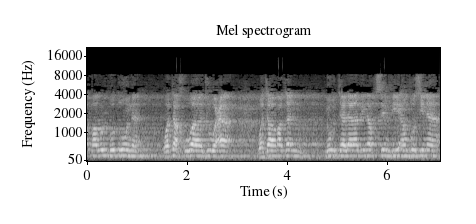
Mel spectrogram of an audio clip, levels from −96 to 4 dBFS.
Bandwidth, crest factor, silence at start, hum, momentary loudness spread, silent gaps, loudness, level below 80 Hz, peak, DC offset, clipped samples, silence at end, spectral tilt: 8.6 kHz; 16 dB; 0 s; none; 11 LU; none; -17 LUFS; -68 dBFS; 0 dBFS; under 0.1%; under 0.1%; 0 s; -5 dB/octave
